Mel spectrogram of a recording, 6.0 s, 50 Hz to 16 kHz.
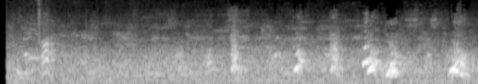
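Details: Schapendoes dog on a clean agility run in Stavanger, May 1, 2016; short sharp barks and yips come in quick bursts, clustering in the second half, over steady speech and a background hum.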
